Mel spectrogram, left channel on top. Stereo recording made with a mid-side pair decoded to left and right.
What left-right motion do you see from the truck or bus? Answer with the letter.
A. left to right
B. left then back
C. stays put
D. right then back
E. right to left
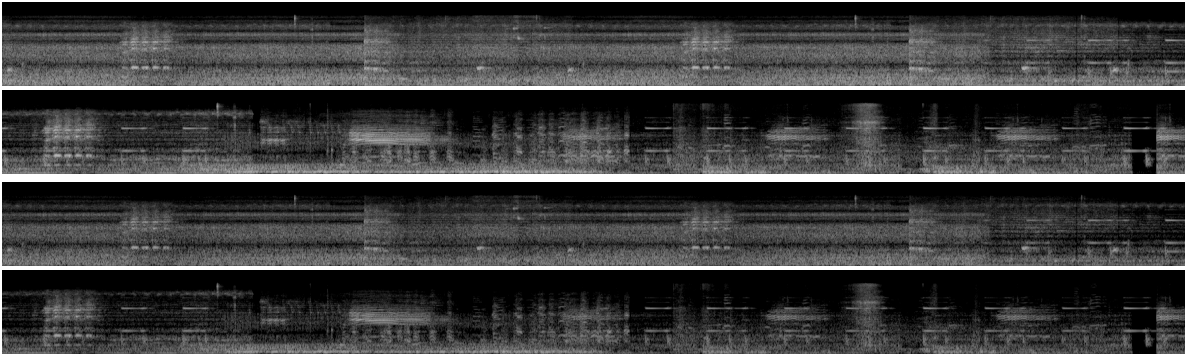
C.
